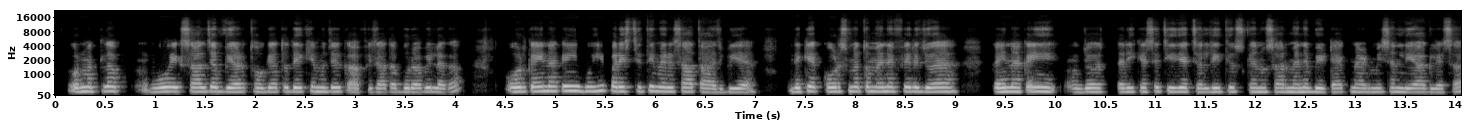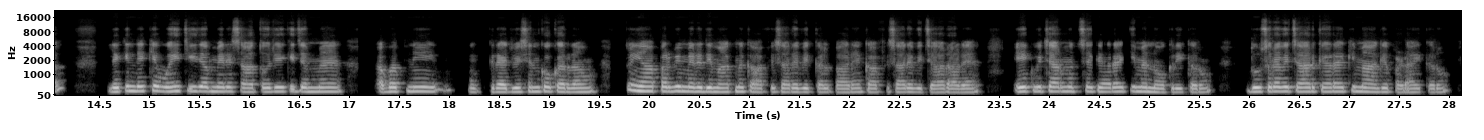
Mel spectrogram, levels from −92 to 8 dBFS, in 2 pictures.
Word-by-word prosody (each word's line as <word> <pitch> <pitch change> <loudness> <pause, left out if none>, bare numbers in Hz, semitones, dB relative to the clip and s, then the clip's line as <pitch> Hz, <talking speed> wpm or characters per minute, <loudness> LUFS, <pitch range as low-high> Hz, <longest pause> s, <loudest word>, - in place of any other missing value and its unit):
और 185 - +1
मतलब 210 +1 0 0.2
वो 190 +3 +4
एक 200 0 +2
साल 195 -1 0
जब 200 0 +1
व्यर्थ 185 0 +1
हो 180 - 0
गया 190 0 0
तो 195 - -2
देखिए 195 +1 +1
मुझे 195 0 +1
काफ़ी 175 - -6
ज़्यादा 175 0 -3
बुरा 180 0 +1
भी 190 +1 +1
लगा 185 +4 -3 0.5
और 200 0 +5
कहीं 210 +1 +2
न 220 0 +3
कहीं 225 0 +5
वही 215 +3 +2
परिस्थिति 205 0 +1
मेरे 200 -2 +2
साथ 190 -1 -4
आज 160 -2 -4
भी 170 0 +1
है। 170 -1 -2 0.4
देखिए 190 +3 +3
कोर्स 195 +1 +1
में 205 0 0
तो 210 - -2
मैंने 200 0 +2
फिर 200 -1 +3
जो 190 -1 +2
है 195 0 +1 0.4
कहीं 185 0 +5
न 195 -1 +3
कहीं 200 -1 +3 0.3
जो 180 +1 +1
तरीके 185 +1 -3
से 195 +1 -3
चीजें 190 -1 +2
चल 175 0 -3
रही 185 0 +2
थी 190 - +1
उसके 190 0 -4
अनुसार 185 0 -2
मैंने 185 0 +1
बी 180 -1 +2
टेक 175 0 -4
में 185 -1 -2
एडमिशन 175 +1 -4
लिया 175 -1 -1
अगले 165 -1 -4
साल। 320 - -6 0.5
लेकिन 190 +4 +4
देखिए 220 +1 +4
वही 210 +1 +3
चीज़ 215 - +2
अब 205 - +1
मेरे 200 0 +2
साथ 185 -2 -4
हो - - +3
रही 200 +2 +2
है 200 - +3
कि - - -2
जब 195 -2 +1
मैं 195 +1 0 0.4
अब 195 - +1
अपनी 205 0 +2 0.4
ग्रेजुएशन 180 +2 0
को 205 0 +2
कर 185 -2 +1
रहा 180 0 0
हूँ 190 +2 -3 0.3
तो 270 - -1
यहाँ 220 -3 +6
पर 205 -1 +3
भी 215 +1 +4
मेरे 200 -2 +4
दिमाग 185 -1 +2
में 195 - +1
काफ़ी 180 -1 -5
सारे 175 0 -2
विकल्प 175 -1 -4
आ 165 - -3
रहे 170 - -4
हैं, 180 - -5
काफ़ी 170 0 -7
सारे 175 0 -2
विचार 165 0 -3
आ 165 - -3
रहे 165 +1 -2
हैं। 185 +5 -8 0.4
एक 205 0 -1
विचार 205 0 +1
मुझसे 205 0 -1
कह 195 -1 0
रहा 195 - 0
है 200 - +1
कि 205 +1 -4
मैं 200 -1 +2
नौकरी 170 -2 -1
करूँ। 170 +3 -3 0.4
दूसरा 195 +2 +4
विचार 195 -1 +1
कह 195 0 -3
रहा 195 - 0
है 195 - +1
कि 200 +1 -5
मैं 200 -1 +1
आगे 180 -1 -1
पढ़ाई 170 -1 -5
करूँ। 170 +6 -6
190 Hz, 245 wpm, -23 LUFS, 180-200 Hz, 0.5 s, यहाँ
